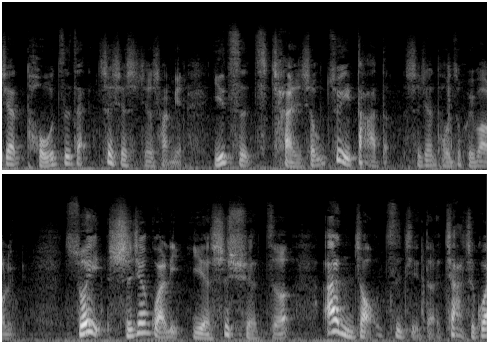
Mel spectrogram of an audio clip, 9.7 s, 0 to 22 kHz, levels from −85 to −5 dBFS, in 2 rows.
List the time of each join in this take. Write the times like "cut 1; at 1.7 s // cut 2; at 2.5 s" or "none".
none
